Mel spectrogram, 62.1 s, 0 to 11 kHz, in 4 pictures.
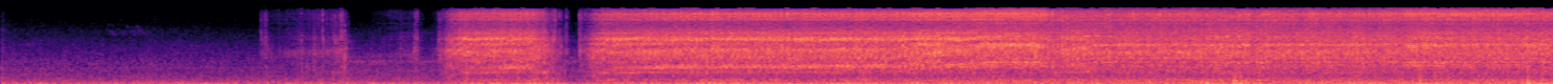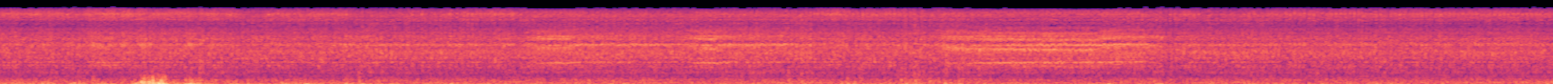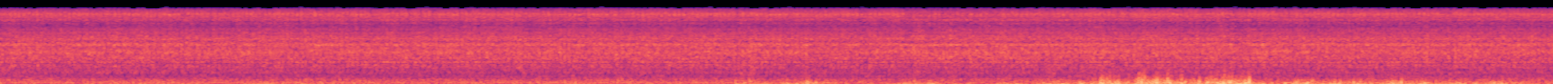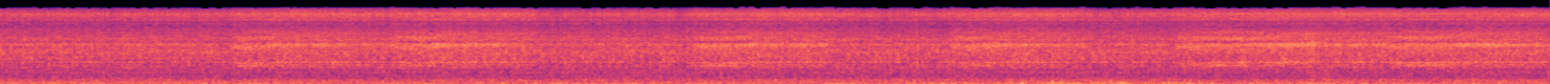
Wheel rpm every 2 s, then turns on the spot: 0, 0, 50, 130, 170, 220, 230, 230, 230, 230, 230, 230, 230, 220, 230, 230, 230, 230, 230, 240, 230, 230, 240, 230, 230, 230, 230, 230, 230, 220, 230.
none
